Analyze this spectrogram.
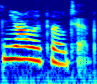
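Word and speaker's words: Nyarlathotep: most of that time it's pronounced nyalithotep says the woman with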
